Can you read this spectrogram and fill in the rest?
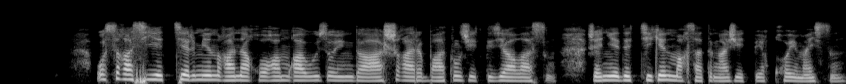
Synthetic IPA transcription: wo̞səqʰɑsije̞t̪ːe̞ɾme̞ɴʁɑnɑqʰo̞ʁɑmʁɑwɵzwo̞jəɴd̪əɑʃəqæɾɪbɑt̪əlˠʒe̞t̪̚kʲɪze̞ɑlˠɑsəɴʒ̥æne̞d̪ɪt̪ʰeɡʲe̞nmɑqsɑt̪əɴɑʒe̞t̪̚pe̞jqʰo̞jmɑjsəɴ

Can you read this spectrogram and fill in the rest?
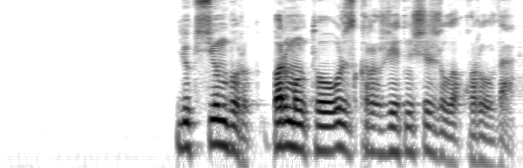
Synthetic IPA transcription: lʲuksembuɾkb̥ɪɾməɴt̪ʰo̞ʁəzʒʏzqʰəɾəqʒe̞t̪ɪnʃɪʒəlˠəqʰʊɾəlˠd̪ə̰

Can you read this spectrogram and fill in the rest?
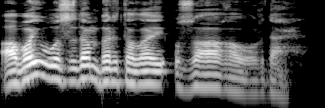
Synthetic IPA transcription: ɑβɑjwo̞s̬əd̪ɑnbɪɾt̪ʰɑlˠɑjʊzɑːʁɑ̰wə̰ɾd̪ə̰

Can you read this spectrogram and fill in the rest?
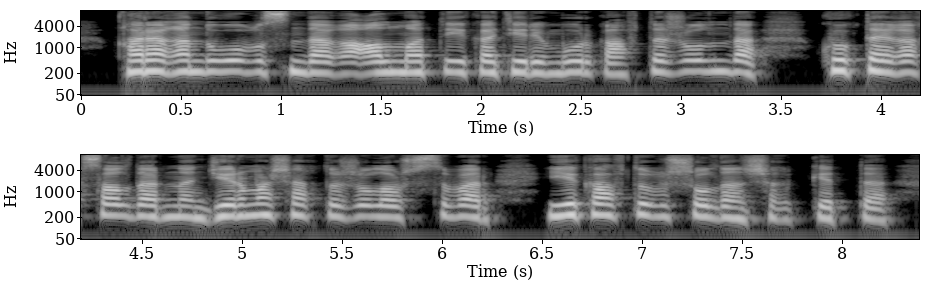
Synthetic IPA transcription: qʰɑɾɑʁɑnd̪əwo̞blˠəsənd̪ɑʁəɑlˠmɑt̪əe̞kat̪e̞ɾimburkaft̪oʒo̞lˠənd̪ɑkʲʰɵk̚t̪ʰɑjʁɑqsɑlˠd̪ɑɾənɑnʒijəɾmɑʃɑq̚t̪əʒo̞lˠɑwʃə̥səbɑɾje̞kʲɪaft̪o̞busʒ̥o̞lˠd̪ɑnʃəʁəp̚kʲʰe̞t̪ːɪ

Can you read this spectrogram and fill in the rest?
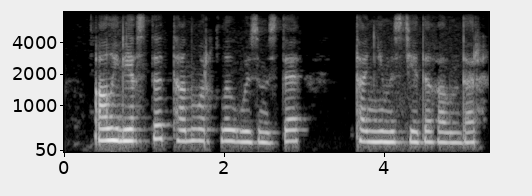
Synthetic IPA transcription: ɑlˠilʲˠijɑst̪ət̪ʰɑnuɑɾqəlˠəwɵzɪmɪzd̪ɪ | t̪ʰɑnijməzd̪e̞d̪ɪʁɑlˠəmd̪ɑɾ

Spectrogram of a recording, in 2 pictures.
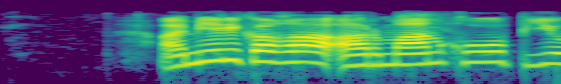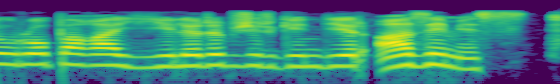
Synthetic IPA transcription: amʲe̞ɾijkɑʁɑɑɾmɑɴqʰuwəpje̞wɾo̞pɑʁɑje̞lɪɾɪpʒʏɾɡʲe̞nd̪e̞ɾɑze̞me̞s

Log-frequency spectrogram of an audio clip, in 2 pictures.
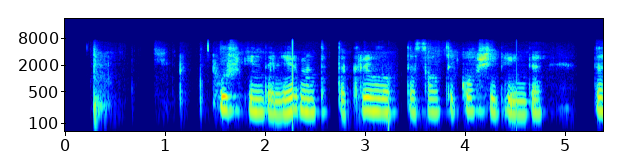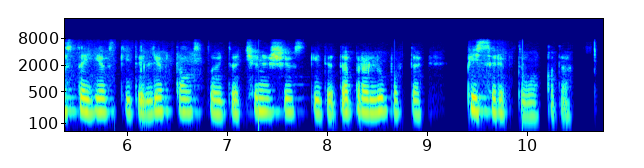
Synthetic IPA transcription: pʰuʂkʲind̪əlʲermant̪ovt̪əkʰrɨlˠoft̪əsalˠt̪ikofʃid̪ɾʲind̪ə | d̪̥ast̪ajefskʲijd̪əlʲeft̪ʰalˠst̪ojd̪ət͡ʃʰenʲeʃefskʲijd̪əd̪apralʲubovt̪ə | pʲisɪɾep̚t̪ɪwoqəd̪ə

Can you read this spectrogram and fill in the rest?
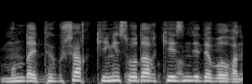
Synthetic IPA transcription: mʊnd̪ɑjt̪ʰɪɡʲʊʃɑqkʲʰe̞ŋe̞swo̞d̪ɑʁəkʲʰe̞zɪnd̪ed̪e̞bo̞lˠʁɑn

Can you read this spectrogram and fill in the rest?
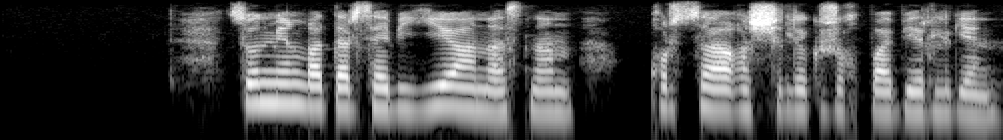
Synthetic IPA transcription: so̞nəme̞ɴqʰɑt̪ɑɾsæbijɡʲeɑnɑsənɑɴ | qʰʊɾsɑʁəʃɪlɪkʒʊqpɑbe̞ɾɪlɡʲe̞n

